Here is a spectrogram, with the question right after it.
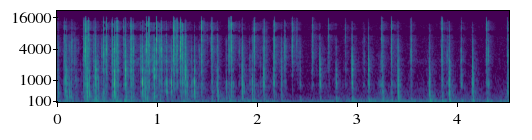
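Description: A plastic scientific calculator is held in both hands while fingers and nails tap rapidly on its buttons. The result is a fast stream of short, bright plastic clicks, dense and overlapping at first, then thinning into more separate taps.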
